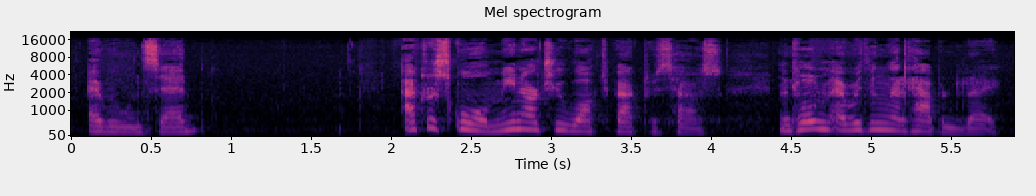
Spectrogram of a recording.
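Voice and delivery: usual speaking voice

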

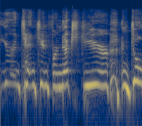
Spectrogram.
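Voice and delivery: high, lecturing voice; mock the preachy New Year posts. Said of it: "people yelling at everybody".

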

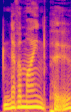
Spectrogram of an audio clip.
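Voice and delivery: high-pitched, impatient interruption. A narrator's reading. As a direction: cut in impatiently, pitched well up. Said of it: "said Piglet impatiently".

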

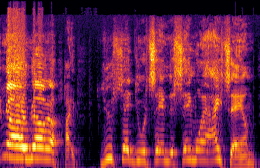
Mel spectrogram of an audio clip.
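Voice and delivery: high, loud objection over the crowd; hammed-up indignant squawk; mock outraged protest. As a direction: shout them down playfully. Acts out protest at the kids.

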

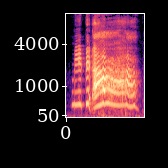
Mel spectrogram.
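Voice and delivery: slow, high, loud cartoon meep and cry. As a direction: squeak it out like a cartoon. Silly noise after hat joke.

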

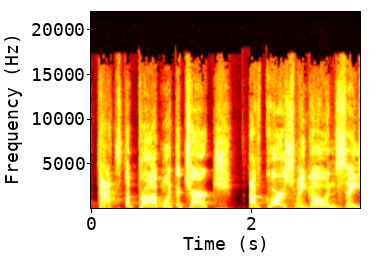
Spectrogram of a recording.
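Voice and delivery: high-pitched, impassioned outburst; heated preaching. Real, not acted. Priest naming the problem with the church, heated. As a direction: burst out in exasperated conviction. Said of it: "I get a little hot".

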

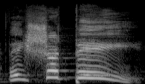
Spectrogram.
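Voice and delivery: they should be, slow, high and loud; drawn out emphasis. Acted. Preacher stressing how things should be, slow and high. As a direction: stretch each word out high and slow.

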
